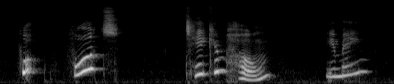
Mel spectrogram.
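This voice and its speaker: A woman puts on a character voice, squeaky and extremely high in pitch. She keeps it raised and projected. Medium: read story. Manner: eager, warm.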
